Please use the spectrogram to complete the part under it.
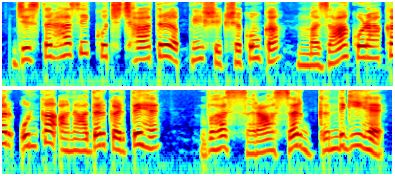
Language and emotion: Hindi, disgusted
